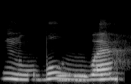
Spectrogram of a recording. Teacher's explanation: Nunnya tasdid ditahan dulu. Huruf wunnya dialirkan suaranya.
